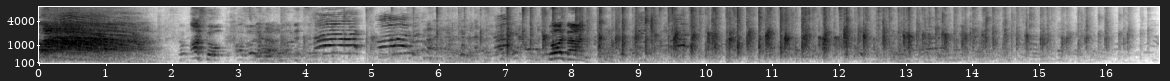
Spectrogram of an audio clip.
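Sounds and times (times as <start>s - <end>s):
crowd cheering a long hurrah: 0.0s - 1.8s, 4.1s - 16.4s
laughter: 3.0s - 4.5s, 5.5s - 9.4s, 12.2s - 16.0s
speech: 7.6s - 8.3s.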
